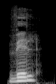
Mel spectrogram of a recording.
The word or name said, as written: vel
